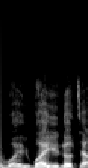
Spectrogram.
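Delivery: acted-out angry, scolding, blaming tone. Retelling a complaint from the one in charge: imitating someone getting mad. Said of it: "he gets all mad at me".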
